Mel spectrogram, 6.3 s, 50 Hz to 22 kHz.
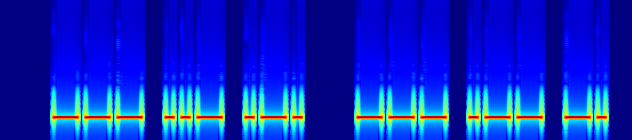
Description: Morse code, heard as a keyed tone, about 15 wpm, 700 Hz. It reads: OUR OWN
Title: Sentences from Top 300 Words 15wpm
